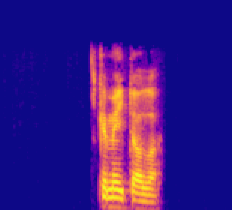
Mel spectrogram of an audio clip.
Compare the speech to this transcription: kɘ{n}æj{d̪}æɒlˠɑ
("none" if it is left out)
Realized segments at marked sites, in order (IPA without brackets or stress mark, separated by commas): m, t̪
